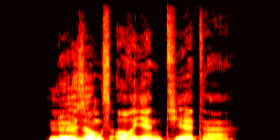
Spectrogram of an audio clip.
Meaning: inflection of lösungsorientiert: 1. strong/mixed nominative masculine singular 2. strong genitive/dative feminine singular 3. strong genitive plural
- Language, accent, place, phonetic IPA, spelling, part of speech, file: German, Germany, Berlin, [ˈløːzʊŋsʔoʁiɛnˌtiːɐ̯tɐ], lösungsorientierter, adjective, De-lösungsorientierter.ogg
